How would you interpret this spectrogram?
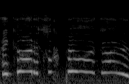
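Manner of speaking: very high, thrilled mimicry; imitating overjoyed daughter. Parent retelling daughter getting her wanted game, high excited imitation. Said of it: "like, so happy".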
